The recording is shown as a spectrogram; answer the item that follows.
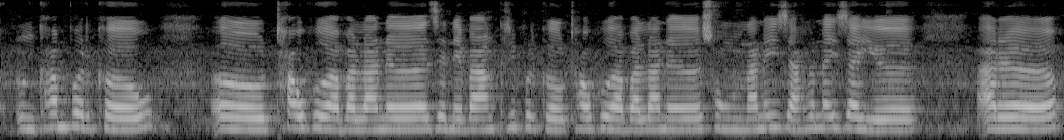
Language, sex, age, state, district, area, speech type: Bodo, female, 30-45, Assam, Kokrajhar, rural, spontaneous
